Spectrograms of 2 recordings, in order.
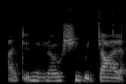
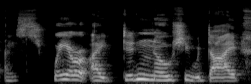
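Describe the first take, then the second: First: Hushed, voiceless confession; guilty whisper. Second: Didn't leaned on hard, voice back up from the whisper; pleading stress on didn't. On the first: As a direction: whisper it as if afraid to admit it. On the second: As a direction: swear it, pushing on didn't. Guilty confession in prayer. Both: Acted.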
